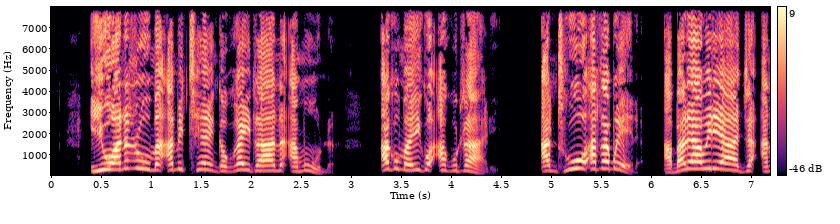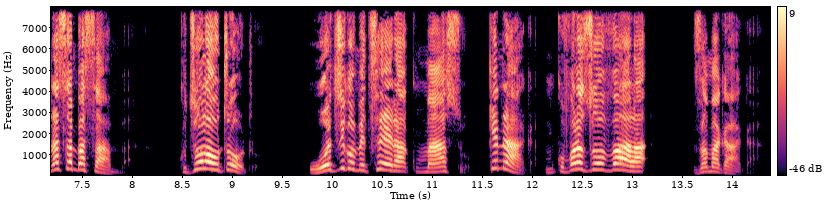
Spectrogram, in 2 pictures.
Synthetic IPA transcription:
iwɔanatumaʔamitʰɛŋɡakukaitaːnaʔamuna̰ | akumaikwaʔakuta̰ːlḭ | antʰuwɔʔataɓwɛɾa̰ | aɓalɛawiɾiad͡ʒaʔanasambasa̰mba | kud͡zɔlautɔtɔ̥ | wɔd͡zikɔmɛt͡sʰɛɾakumaːsɔ̥̰ | kɛna̰kḁŋ̩kuvalazɔvala | zamaka̰ːka

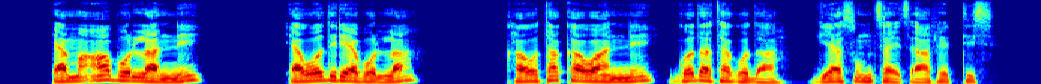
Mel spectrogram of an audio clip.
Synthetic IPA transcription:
ʔjɐmɐʔwabɔlːanːɛ | ʔjɐwɔd̪ɪɾɪjabɔlːɐ | kɐwɔt̪ɐkɐwaːnːɛɡɔd̪ɐt̪ɐɡɔd̪aː | ɡɪjasʊnt͡sːɐjt͡sʼa̰ːfɛt̪ːɪs

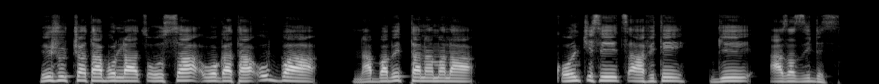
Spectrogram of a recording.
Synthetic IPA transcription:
hɛʃ̬ʊt͡ʃːɐt̪ɐbɔlːɐt͡sʼoːsːawɔɡɐt̪ɐʔʊbːaː | nɐbːɐbɛt̪ːɐnɐmɐlɐ | kʼɔnt͡ʃʼːɪsɪt͡sʼaːfɪt̪ɪ | ɡiː | ɐzɐzɪd̪ɛs

